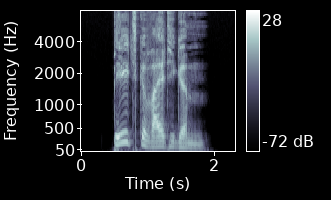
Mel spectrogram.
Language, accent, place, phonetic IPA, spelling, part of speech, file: German, Germany, Berlin, [ˈbɪltɡəˌvaltɪɡəm], bildgewaltigem, adjective, De-bildgewaltigem.ogg
- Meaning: strong dative masculine/neuter singular of bildgewaltig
